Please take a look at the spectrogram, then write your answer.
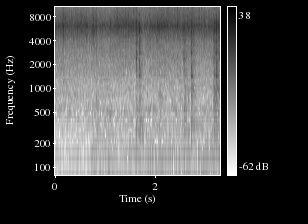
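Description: Finely grated sweet potato frying in a pan for halwa: a steady, gentle sizzle with a few sharp stirring scrapes near the end.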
